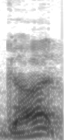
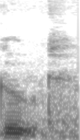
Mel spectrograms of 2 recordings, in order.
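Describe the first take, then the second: First: It is said with an English vowel. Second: It is said with a German vowel.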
